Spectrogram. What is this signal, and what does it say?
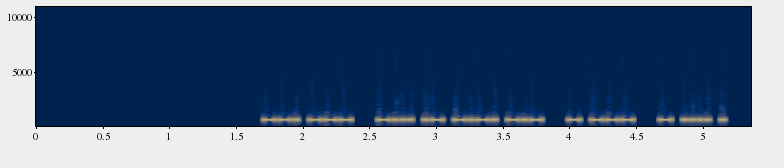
Morse code, heard as a keyed tone, about 43 wpm, 700 Hz. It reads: GO BACK TO THE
